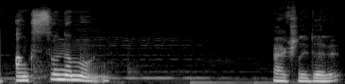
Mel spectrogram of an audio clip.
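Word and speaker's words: Anck-su-namun: Patricia Velasquez played an uh it's anamoon. Ansunamoon. actually did it phonetically.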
